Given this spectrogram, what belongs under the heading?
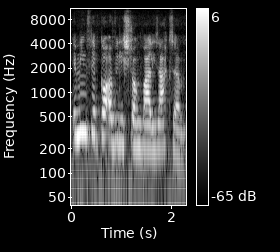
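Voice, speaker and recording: This teenage vlogger has a fairly high, sharp-toned voice and a brisk pace. In an unscripted, expressive rant she wanders between thoughts, speaking with a South Wales accent from Barry that's tinged with English.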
